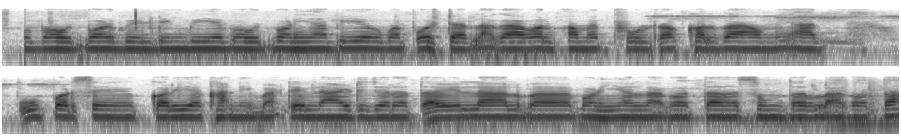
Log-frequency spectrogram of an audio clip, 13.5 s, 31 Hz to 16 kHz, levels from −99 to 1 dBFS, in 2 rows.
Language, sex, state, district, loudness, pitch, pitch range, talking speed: Hindi, male, Uttar Pradesh, Ghazipur, -26 LUFS, 170 Hz, 165-170 Hz, 135 wpm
